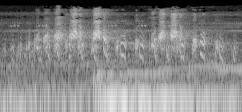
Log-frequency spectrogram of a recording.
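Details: A spotted owlet at night in Mumbai's Aarey forest, near the edge of the city's housing, gives its distinctive call: a rapid run of harsh, downslurred chirrups over a low rumble and a faint steady hum.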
